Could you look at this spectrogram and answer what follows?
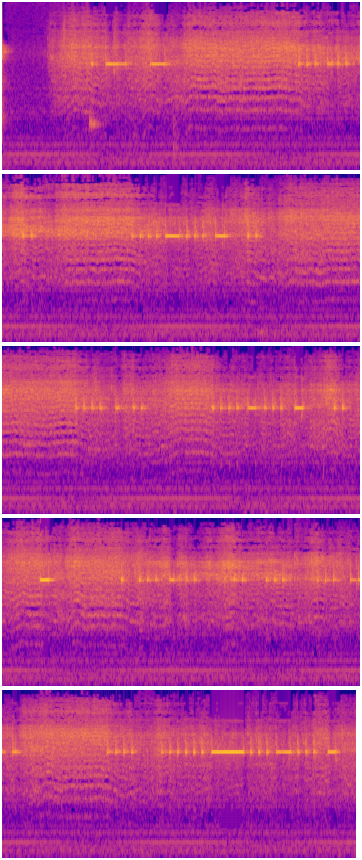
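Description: Small LEGO Mindstorms robot's electric servo motors and plastic gears whirring as it follows the line, their whine wavering up and down in pitch as the wheels keep correcting course. Runs of short, high, same-pitched beeps sound over it many times.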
